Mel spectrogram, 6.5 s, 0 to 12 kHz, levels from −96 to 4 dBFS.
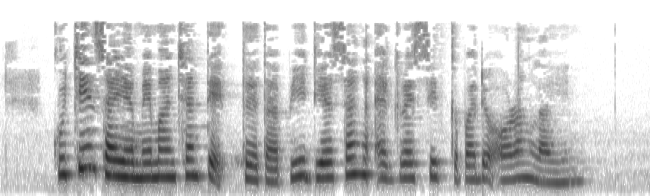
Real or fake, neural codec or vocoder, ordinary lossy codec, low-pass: real; none; MP3, 32 kbps; 10.8 kHz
